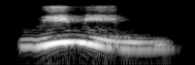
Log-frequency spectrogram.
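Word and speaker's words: women: ada men menjadi men woman menjadi wimin ya bacanya seperti itu ya woman menjadi children menjadi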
